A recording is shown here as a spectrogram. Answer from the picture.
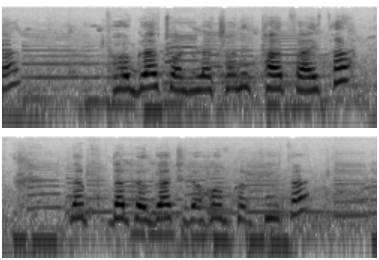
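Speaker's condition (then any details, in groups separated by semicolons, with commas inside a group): Cerebral palsy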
